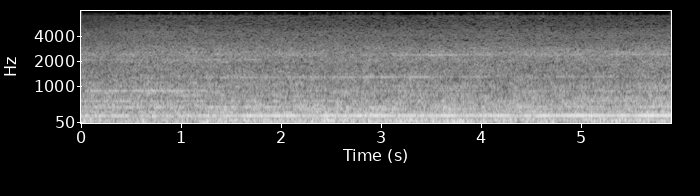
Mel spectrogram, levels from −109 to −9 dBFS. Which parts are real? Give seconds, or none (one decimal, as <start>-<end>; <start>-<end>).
0.0-0.7; 1.3-2.5; 3.5-3.9; 4.7-5.9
